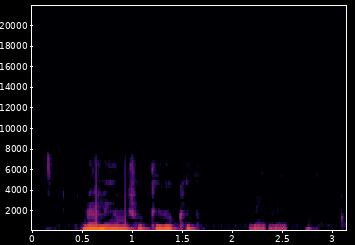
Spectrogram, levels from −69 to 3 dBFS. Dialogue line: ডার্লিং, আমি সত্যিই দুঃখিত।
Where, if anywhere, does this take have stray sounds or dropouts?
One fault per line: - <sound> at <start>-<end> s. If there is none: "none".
- laugh at 2.2-2.6 s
